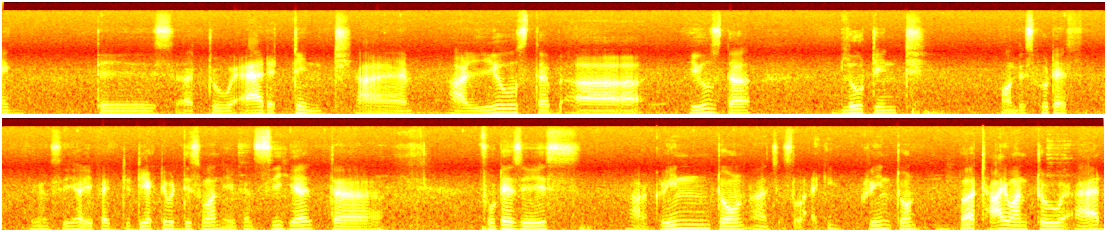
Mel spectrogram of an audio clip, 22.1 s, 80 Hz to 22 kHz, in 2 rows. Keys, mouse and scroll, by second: 0.2-1.7 middle drag, 1.6-3.8 scroll up 1, 3.8 click, 9.4-11.3 middle drag, 11.7 click, 11.9 click, 11.9 d, 13.2-16.3 middle drag, 18.0 middle click, 19.0 middle click, 19.3-21.8 scroll up 1.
